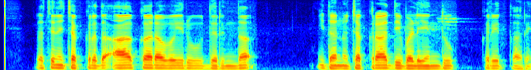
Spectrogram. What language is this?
Kannada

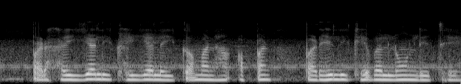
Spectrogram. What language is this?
Chhattisgarhi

